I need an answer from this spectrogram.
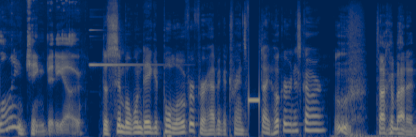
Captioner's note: slur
